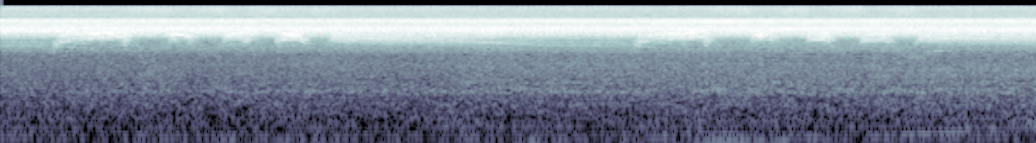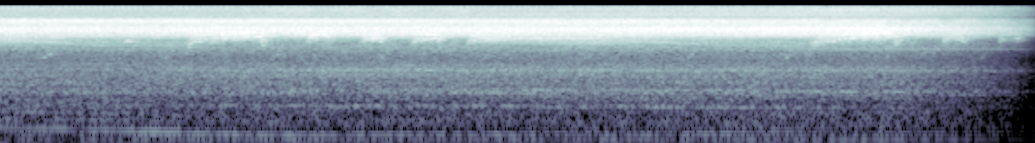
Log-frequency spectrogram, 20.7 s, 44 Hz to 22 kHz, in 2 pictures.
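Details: Robust cicada singing at Gaikotsu-yama, 28 August 2021: a dense, continuous high-pitched buzz with repeated pulsed bursts at the lower edge of the buzz, ending abruptly at the close.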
